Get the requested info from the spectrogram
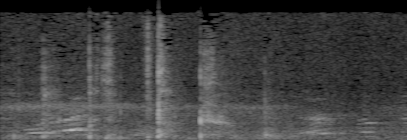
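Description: A young child's short, high-pitched vocal squeaks and soft whispery sounds, with a few light clicks among them.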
